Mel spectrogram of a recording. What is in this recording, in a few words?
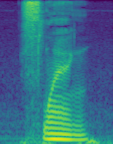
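"slang" English, US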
